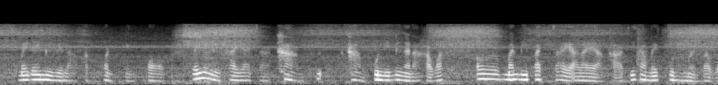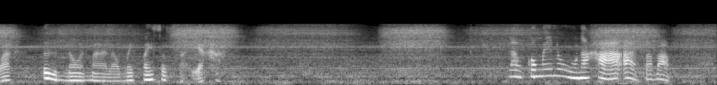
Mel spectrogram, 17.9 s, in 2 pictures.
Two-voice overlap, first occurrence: none

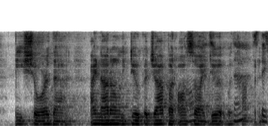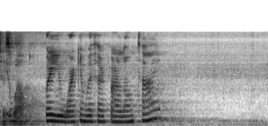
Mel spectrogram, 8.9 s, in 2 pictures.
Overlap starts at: 3.1 s

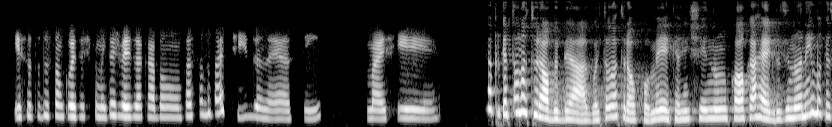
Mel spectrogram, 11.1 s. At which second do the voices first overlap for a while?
none

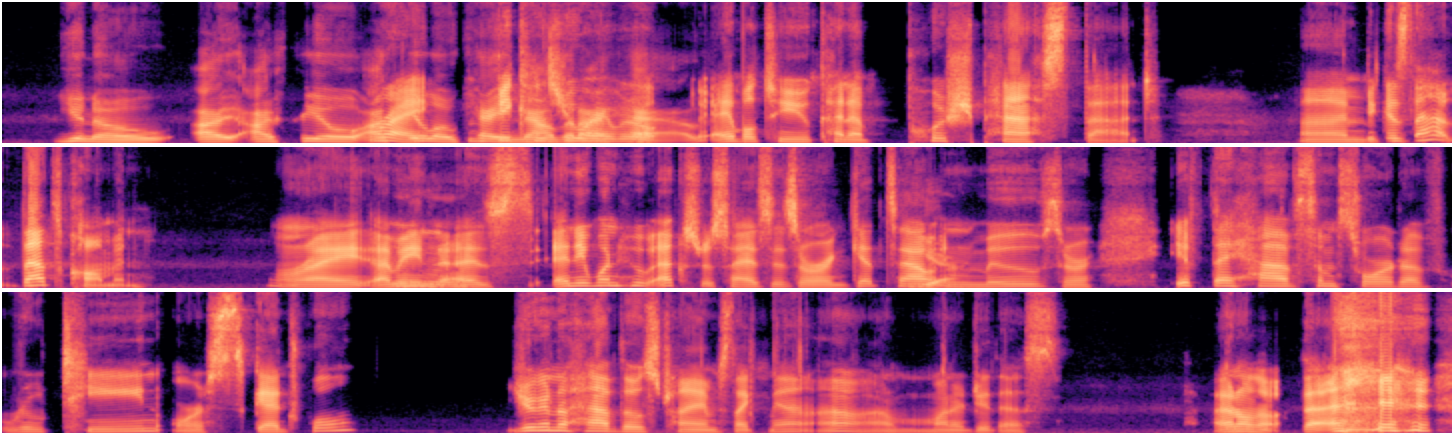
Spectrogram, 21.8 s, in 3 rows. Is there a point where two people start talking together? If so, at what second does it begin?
1.8 s

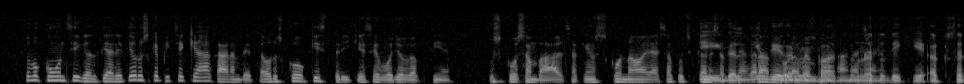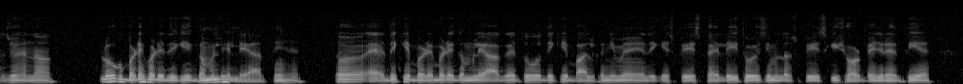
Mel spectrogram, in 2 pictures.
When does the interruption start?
7.0 s

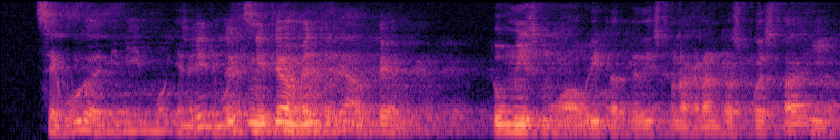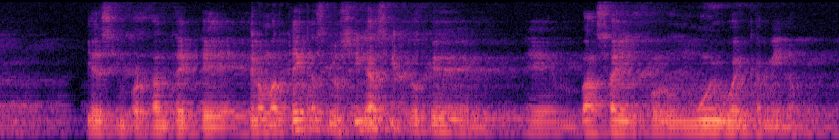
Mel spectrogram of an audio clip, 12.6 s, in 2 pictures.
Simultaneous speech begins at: 1.4 s

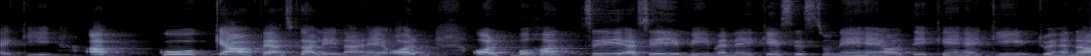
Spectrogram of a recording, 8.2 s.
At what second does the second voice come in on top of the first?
none

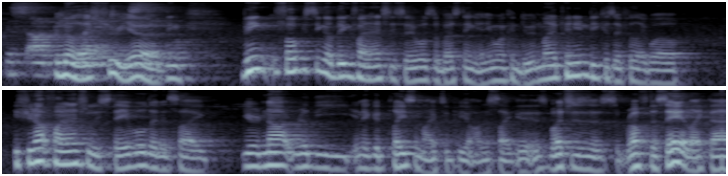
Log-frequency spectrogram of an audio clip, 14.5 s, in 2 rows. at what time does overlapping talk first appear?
0.6 s

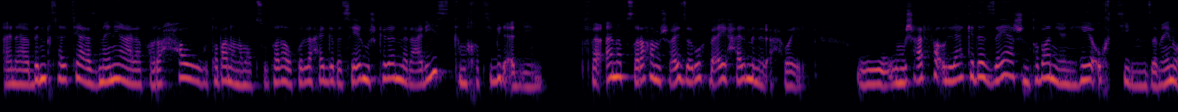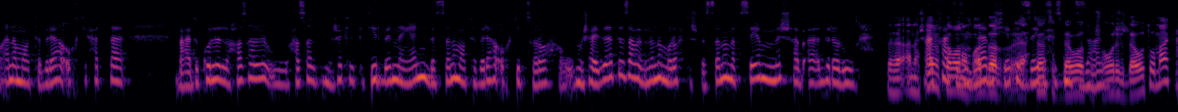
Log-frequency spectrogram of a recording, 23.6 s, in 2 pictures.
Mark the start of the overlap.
21.0 s

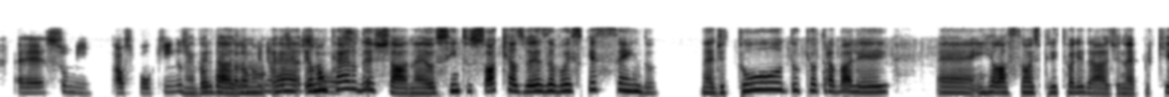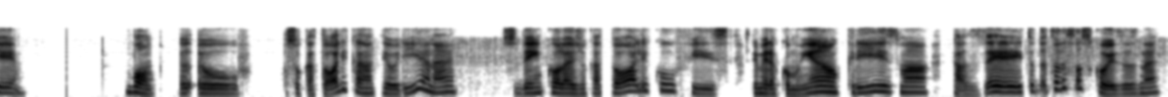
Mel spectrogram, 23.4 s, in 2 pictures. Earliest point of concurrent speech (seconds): 1.8 s

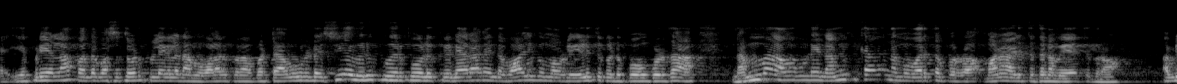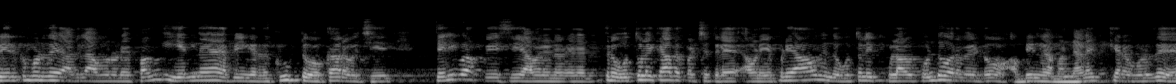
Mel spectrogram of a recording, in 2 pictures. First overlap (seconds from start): none

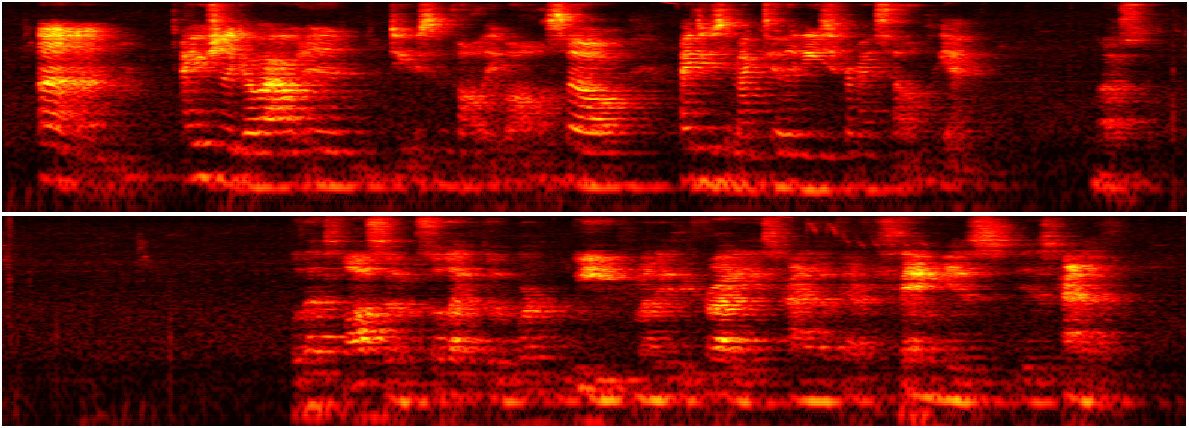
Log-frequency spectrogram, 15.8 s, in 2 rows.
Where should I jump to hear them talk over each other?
none

